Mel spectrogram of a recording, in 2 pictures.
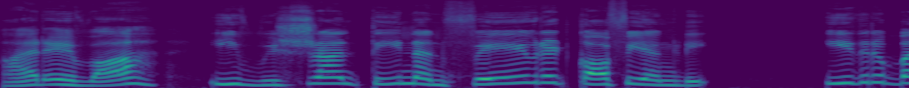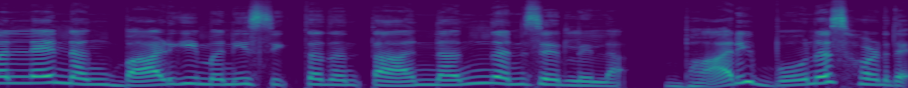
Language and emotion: Kannada, surprised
